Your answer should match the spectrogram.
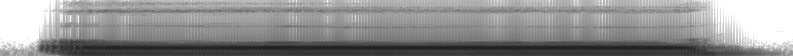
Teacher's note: o is made with an open mouth and can be maintained for a while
